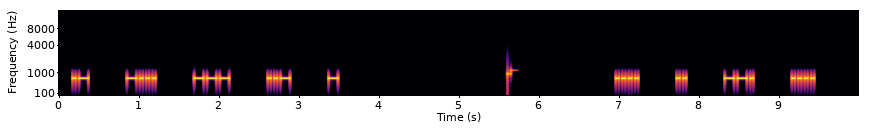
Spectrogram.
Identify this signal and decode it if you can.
Morse code, heard as a keyed tone, about 30 wpm, spaced as for 14 wpm, 700 Hz. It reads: ABOUT HIGH
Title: 4x Character Spacing - Top 200 Words - 30wpm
